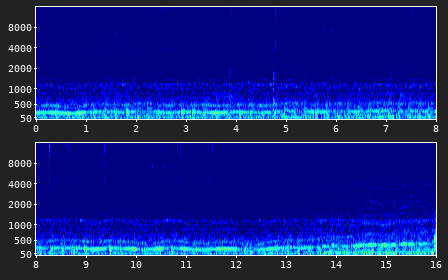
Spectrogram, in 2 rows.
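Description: Hoverboard hub motor spun by an exercise-bike flywheel pressed against its tyre: a steady whine over a low rumble that wavers in pitch with each pedal stroke. Near the end the whine climbs in pitch as pedalling speeds up from about 30 toward 60 rpm.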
